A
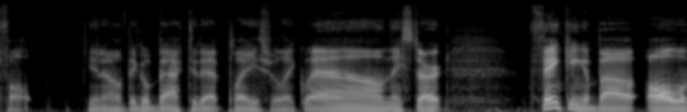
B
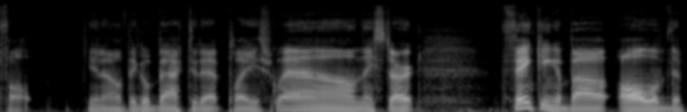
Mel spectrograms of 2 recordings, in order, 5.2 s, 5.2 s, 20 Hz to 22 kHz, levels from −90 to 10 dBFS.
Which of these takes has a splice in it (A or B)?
B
